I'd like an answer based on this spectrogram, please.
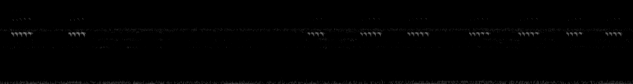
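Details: On a summer night a cricket gives two pulsed high chirps, pauses about two seconds, then chirps steadily about twice a second; a low faint hum and a constant soft hiss lie underneath.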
